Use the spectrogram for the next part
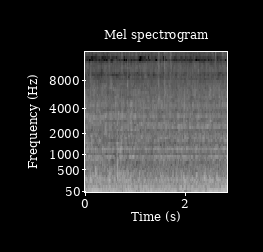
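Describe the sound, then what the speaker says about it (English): Water gushes continuously from the overflow of a caravan's water tank, a loud, close, steady splashing rush that never lets up. "So we've got our overflow of water coming out"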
